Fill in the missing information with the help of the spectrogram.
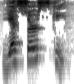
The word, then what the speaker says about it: Yessirskiii: In particular, apparently 21 Savage came up with this word called Yessirski, spelled Y-E-S-S-I-R-S-K-I-I-I. Okay, I'm going to spell that one more time for you. Y-E-S-S-I-R-S-K-I-I-I.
